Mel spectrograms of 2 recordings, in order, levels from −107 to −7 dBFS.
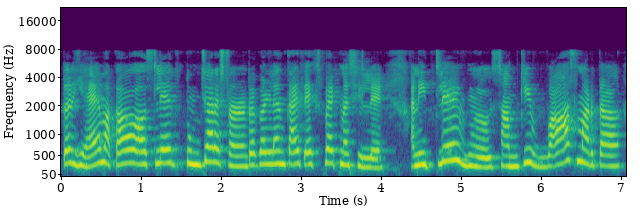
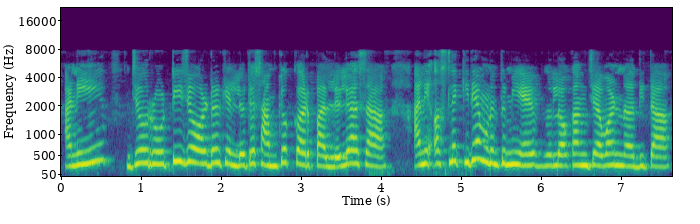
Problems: background sounds at intervals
